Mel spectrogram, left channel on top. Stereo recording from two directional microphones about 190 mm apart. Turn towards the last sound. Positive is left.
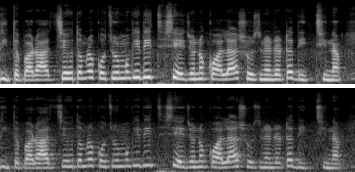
turn(degrees=35)  # may be behind; listen again after turning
